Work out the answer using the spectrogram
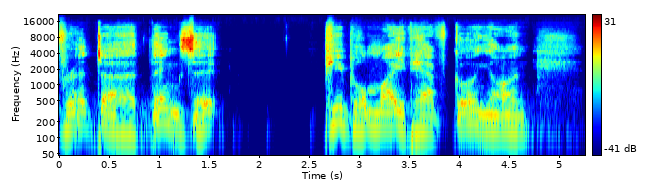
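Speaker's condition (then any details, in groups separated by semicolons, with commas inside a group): Spinocerebellar ataxia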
